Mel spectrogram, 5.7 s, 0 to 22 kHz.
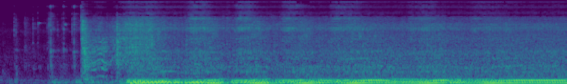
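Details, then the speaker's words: Barn-find antique car, first start after 33 years sitting: short crank, catches at once, smooth steady idle, no knocks or misfires, 50 lb oil pressure; fuel pump line leaking, heater core bad. "Not bad, huh? It does have a 50 lb oil pressure and it sounds good."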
